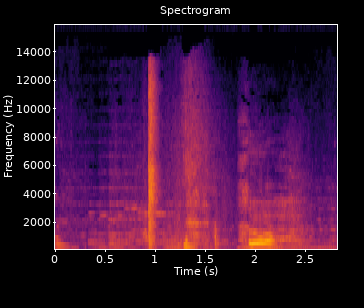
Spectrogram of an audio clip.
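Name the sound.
slap on a person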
